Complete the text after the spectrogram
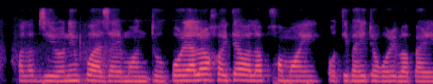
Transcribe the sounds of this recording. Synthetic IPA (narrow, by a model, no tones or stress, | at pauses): ɔlɔpziɹoniʊpʊwazajmɔntʊpoɹialɔɹxojtɛɔlɔpxɔmɔjotibʱaɦitɔkoɹibɔpaɹɛ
